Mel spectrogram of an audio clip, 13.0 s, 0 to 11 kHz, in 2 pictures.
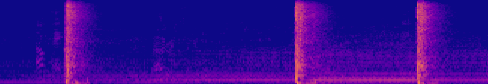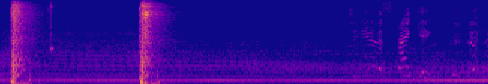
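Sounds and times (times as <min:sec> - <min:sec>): steady low hum: 0:00.8 - 0:01.9, 0:04.0 - 0:04.8, 0:05.4 - 0:07.4, 0:08.2 - 0:09.0
gunshots: 0:00.9 - 0:01.3, 0:04.0 - 0:04.5, 0:05.6 - 0:06.0, 0:06.6 - 0:07.2, 0:08.4 - 0:08.9.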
